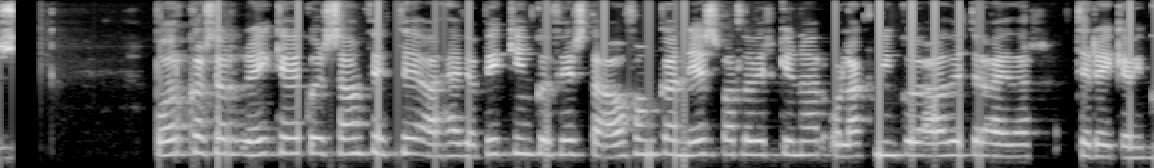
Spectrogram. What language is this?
Icelandic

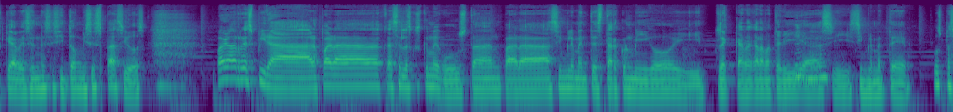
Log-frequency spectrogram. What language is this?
Spanish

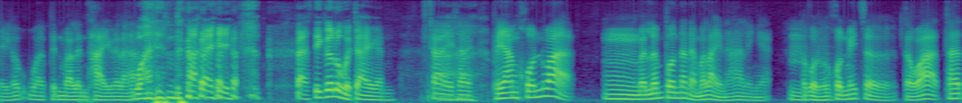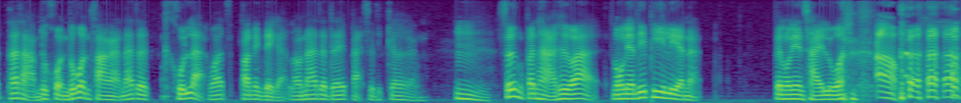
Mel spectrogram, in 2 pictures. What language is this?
Thai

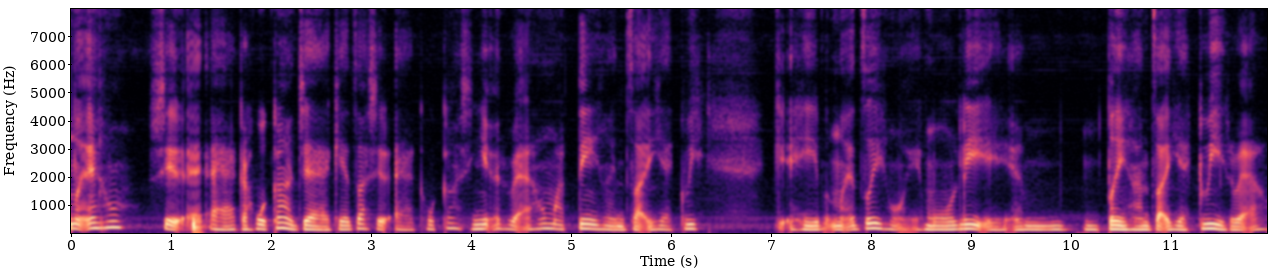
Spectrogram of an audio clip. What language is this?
Tepinapa Chinantec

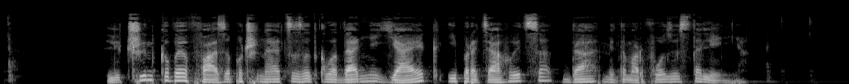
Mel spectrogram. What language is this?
Belarusian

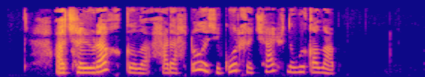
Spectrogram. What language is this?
Abkhazian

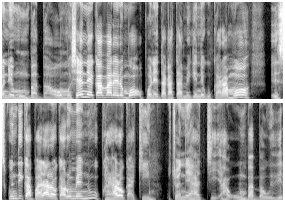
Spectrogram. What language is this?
Kwambi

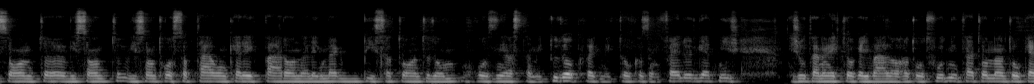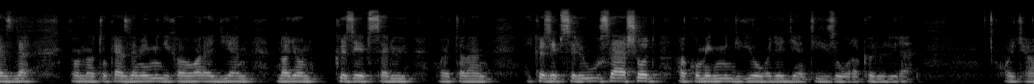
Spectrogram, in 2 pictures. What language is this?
Hungarian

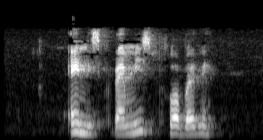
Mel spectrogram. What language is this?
Georgian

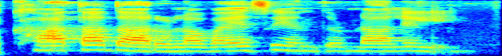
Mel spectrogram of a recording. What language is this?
Telugu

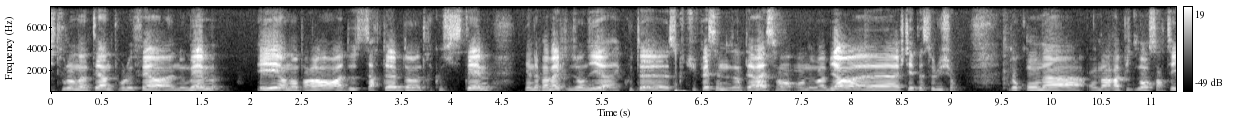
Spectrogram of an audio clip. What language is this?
French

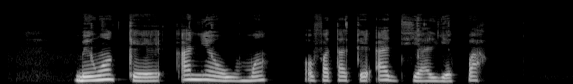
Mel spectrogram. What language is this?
Baoulé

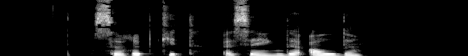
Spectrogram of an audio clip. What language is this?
Bashkir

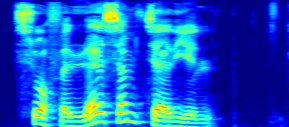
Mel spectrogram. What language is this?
Kabyle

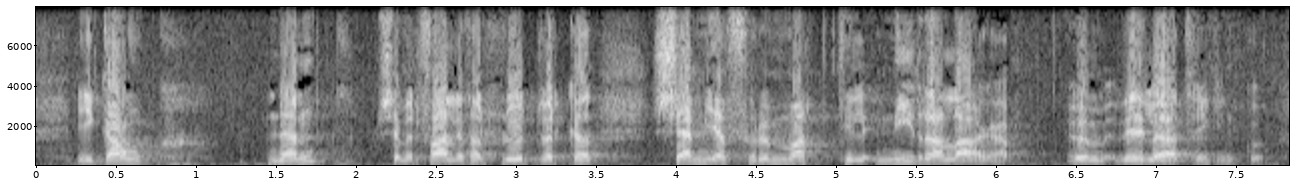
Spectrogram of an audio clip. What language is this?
Icelandic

